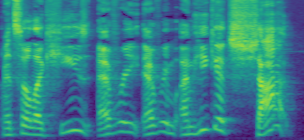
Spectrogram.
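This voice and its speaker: A man casually breaking down a film in comedic podcast conversation, animated and often acting out quotes. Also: sits high, a little fast.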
